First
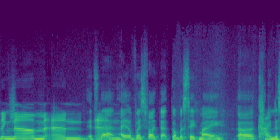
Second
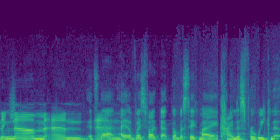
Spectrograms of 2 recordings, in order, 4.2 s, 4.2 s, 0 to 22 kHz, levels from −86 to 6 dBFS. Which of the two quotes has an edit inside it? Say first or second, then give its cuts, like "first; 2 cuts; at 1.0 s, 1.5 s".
second; 1 cut; at 3.3 s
